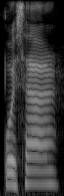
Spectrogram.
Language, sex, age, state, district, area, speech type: Assamese, female, 45-60, Assam, Dibrugarh, rural, spontaneous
